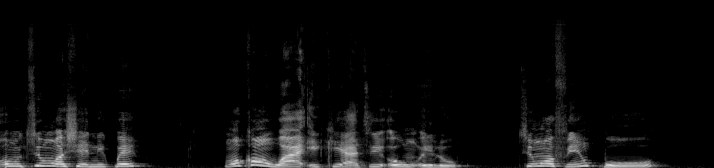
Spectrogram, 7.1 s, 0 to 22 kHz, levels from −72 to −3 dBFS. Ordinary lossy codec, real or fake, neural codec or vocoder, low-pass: none; fake; vocoder, 44.1 kHz, 128 mel bands every 512 samples, BigVGAN v2; 19.8 kHz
